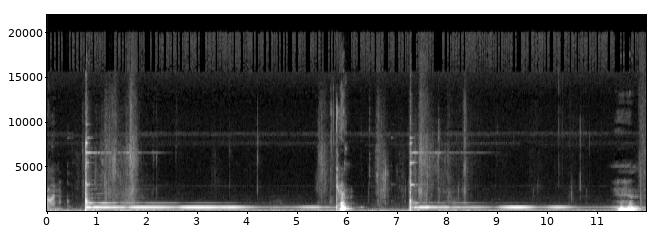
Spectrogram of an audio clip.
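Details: A 512 Hz tuning fork is struck twice for a hearing test in a simulated ASMR physical-exam roleplay. Each strike rings a steady, pure, high tone that slowly fades.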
